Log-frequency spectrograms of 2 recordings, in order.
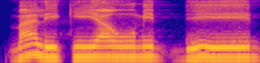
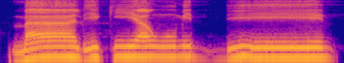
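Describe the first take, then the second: First: The first vowel of Maliki is kept short. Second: The first vowel of Maliki is held long. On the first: This is another accepted reading. "Ada yang baca, imam lain" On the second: This is the common reading. "Kalau di surah Fatihah Malik panjang"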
